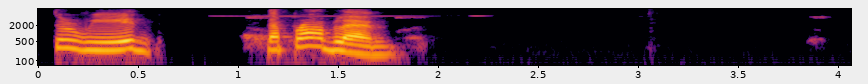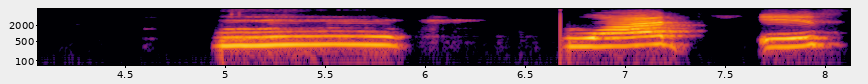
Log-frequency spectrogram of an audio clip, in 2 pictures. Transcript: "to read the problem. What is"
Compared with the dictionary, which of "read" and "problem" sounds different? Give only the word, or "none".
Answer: read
